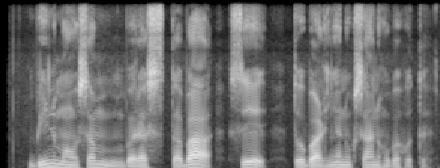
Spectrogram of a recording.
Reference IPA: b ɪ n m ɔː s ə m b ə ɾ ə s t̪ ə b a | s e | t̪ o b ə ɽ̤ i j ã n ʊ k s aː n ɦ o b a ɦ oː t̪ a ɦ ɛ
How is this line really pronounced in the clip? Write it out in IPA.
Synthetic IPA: b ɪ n m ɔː s ə m b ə ɾ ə s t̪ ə b a | s e | t̪ o b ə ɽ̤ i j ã n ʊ k s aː n ɦ o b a ɦ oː t̪ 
